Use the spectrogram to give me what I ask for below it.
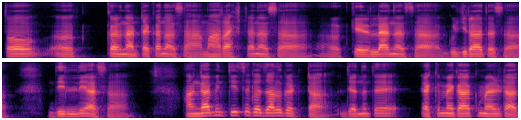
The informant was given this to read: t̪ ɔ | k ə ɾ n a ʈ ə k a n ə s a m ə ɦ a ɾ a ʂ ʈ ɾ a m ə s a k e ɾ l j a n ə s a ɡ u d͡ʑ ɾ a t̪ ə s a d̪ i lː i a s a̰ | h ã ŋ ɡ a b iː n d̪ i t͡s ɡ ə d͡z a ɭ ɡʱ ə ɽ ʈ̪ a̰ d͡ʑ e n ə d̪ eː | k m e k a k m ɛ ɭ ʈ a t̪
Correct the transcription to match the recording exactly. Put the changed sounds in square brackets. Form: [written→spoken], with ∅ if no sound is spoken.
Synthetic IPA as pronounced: t̪ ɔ | k ə ɾ n a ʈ ə k a n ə s a m ə ɦ a ɾ a ʂ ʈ ɾ a [m→n] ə s a k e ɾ l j a n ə s a ɡ u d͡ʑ ɾ a t̪ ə s a d̪ i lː i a s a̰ | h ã ŋ ɡ a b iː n [d̪→t̪] i t͡s ɡ ə d͡z a [ɭ→l] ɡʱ ə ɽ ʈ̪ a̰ d͡ʑ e n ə [d̪→t̪] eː | k m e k a k m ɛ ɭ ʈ a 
